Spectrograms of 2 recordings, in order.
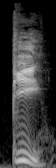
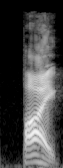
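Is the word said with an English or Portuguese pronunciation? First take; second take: Portuguese; English. First: It is said with a Portuguese pronunciation. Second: It is said with an English pronunciation.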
